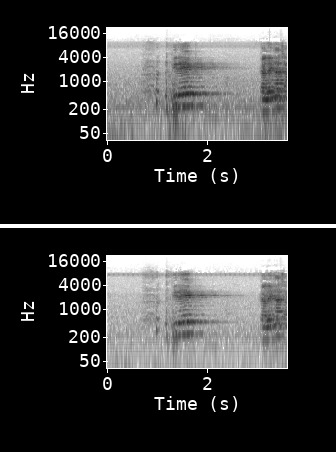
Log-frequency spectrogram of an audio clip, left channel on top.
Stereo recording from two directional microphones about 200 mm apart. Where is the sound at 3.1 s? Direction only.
Centre (ahead or behind).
